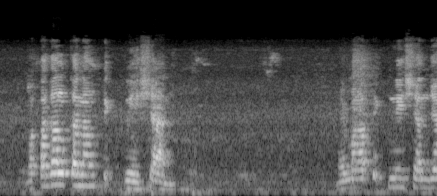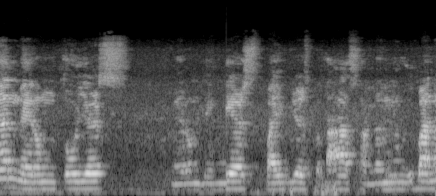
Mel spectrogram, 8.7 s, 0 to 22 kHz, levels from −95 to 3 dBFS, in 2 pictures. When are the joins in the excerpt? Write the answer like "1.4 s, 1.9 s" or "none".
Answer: 6.6 s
